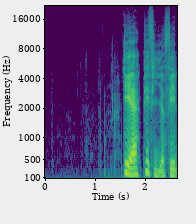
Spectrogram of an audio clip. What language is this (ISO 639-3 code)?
dan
